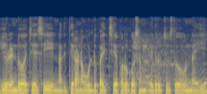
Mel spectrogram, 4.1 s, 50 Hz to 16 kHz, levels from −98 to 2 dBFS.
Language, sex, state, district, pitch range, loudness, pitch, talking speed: Telugu, male, Andhra Pradesh, Visakhapatnam, 105-110 Hz, -16 LUFS, 110 Hz, 130 wpm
